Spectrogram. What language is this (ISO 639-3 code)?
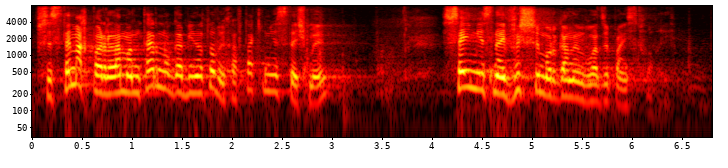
pol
